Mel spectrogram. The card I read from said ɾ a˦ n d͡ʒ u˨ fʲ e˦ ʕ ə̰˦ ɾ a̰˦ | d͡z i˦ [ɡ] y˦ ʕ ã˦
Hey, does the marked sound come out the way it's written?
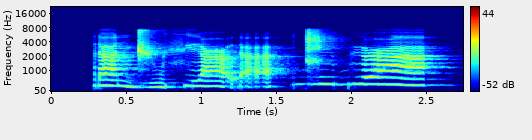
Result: no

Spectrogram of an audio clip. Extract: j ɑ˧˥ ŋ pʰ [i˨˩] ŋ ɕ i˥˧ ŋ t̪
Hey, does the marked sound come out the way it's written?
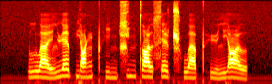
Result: yes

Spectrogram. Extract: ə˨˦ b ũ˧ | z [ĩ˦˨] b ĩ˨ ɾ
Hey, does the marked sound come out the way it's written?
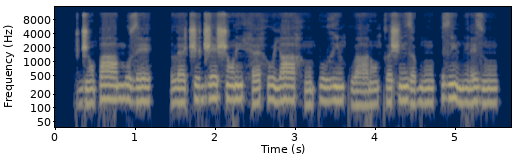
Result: yes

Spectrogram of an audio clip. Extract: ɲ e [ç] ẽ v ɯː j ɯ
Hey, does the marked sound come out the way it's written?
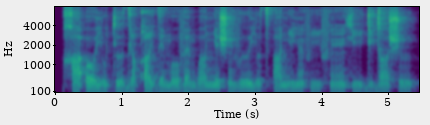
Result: no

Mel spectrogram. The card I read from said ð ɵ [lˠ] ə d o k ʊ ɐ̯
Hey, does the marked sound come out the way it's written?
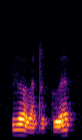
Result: yes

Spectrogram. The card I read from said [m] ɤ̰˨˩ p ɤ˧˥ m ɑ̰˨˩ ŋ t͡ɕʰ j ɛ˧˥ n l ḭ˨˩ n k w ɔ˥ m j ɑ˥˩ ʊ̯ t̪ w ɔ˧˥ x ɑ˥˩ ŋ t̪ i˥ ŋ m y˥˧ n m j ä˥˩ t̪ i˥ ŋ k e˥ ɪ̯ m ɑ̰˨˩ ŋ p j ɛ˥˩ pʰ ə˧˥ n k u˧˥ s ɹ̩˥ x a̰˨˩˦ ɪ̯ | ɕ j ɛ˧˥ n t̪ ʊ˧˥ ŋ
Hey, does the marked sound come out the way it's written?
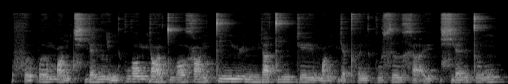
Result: no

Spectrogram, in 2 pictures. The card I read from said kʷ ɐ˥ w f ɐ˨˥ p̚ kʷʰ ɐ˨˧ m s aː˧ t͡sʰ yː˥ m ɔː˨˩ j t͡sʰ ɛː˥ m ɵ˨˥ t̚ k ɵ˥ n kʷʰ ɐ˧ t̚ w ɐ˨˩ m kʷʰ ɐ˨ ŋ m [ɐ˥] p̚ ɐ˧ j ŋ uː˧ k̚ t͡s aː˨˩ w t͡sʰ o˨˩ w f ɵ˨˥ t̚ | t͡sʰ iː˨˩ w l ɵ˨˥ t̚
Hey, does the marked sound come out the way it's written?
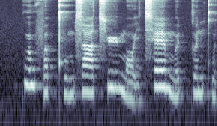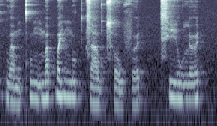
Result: no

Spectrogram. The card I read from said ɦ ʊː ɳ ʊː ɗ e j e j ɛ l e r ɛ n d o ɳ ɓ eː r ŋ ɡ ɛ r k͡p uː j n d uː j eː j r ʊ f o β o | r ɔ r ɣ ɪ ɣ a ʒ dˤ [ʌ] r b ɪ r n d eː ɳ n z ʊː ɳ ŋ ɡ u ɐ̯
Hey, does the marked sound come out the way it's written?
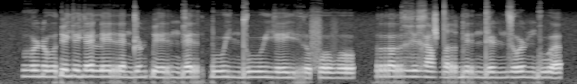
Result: no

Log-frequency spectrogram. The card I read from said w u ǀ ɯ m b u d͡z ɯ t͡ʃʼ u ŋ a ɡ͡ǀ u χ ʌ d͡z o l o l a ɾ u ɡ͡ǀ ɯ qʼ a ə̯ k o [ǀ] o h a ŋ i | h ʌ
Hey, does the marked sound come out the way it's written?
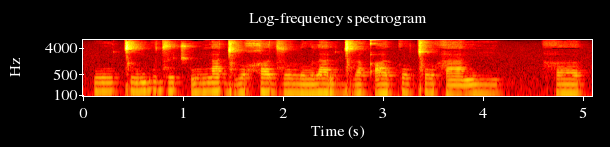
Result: yes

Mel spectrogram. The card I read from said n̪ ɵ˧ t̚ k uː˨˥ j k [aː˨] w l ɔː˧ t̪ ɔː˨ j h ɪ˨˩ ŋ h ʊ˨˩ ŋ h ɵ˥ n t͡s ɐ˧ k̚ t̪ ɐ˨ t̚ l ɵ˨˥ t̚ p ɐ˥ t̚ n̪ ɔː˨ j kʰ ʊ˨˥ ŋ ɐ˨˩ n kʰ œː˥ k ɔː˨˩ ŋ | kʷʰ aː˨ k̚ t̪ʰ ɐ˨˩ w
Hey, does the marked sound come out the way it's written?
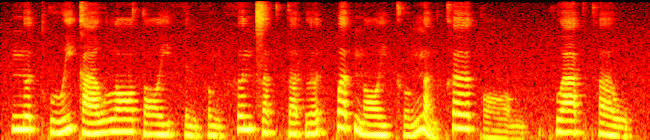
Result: no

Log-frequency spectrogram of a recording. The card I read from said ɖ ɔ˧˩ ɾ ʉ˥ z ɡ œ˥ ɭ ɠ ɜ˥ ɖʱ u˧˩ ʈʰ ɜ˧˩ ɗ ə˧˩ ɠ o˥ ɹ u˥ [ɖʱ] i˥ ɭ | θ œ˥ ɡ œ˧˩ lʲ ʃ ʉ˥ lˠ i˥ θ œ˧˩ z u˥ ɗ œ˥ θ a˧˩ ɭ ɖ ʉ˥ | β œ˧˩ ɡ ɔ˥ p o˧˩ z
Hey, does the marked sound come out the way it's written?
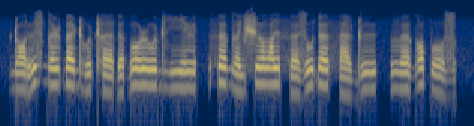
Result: yes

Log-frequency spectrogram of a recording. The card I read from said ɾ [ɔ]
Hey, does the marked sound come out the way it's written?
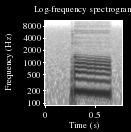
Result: yes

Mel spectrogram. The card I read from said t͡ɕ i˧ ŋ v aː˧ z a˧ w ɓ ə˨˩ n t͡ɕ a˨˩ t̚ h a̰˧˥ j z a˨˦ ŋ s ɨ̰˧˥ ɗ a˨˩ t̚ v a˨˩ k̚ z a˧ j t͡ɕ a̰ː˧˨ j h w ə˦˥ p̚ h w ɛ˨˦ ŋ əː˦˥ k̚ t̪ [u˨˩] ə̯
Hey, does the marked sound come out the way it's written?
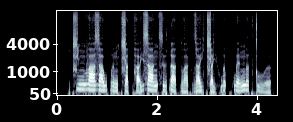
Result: yes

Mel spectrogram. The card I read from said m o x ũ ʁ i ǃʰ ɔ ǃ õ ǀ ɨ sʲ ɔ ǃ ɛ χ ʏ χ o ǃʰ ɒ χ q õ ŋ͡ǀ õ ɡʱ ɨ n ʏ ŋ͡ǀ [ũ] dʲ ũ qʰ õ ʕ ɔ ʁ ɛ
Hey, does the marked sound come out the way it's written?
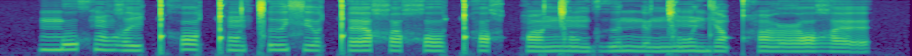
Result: yes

